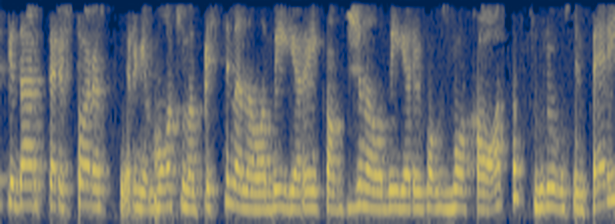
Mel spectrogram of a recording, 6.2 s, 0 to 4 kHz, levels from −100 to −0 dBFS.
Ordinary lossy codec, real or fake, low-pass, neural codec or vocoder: MP3, 32 kbps; real; 3.6 kHz; none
